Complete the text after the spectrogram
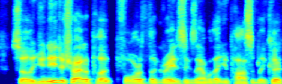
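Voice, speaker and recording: A man talks fairly quickly at a medium pitch. His pitch variation is ordinary. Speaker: high school basketball coach and assistant principal. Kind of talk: interview. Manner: calm, not a yeller; halting, with fillers and restarts.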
